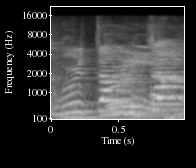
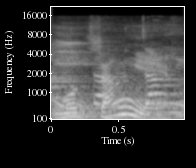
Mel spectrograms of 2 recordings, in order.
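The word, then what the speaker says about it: 물짱이: Mizugoro, and in Korean it's Mulchangi. Mulchangi.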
